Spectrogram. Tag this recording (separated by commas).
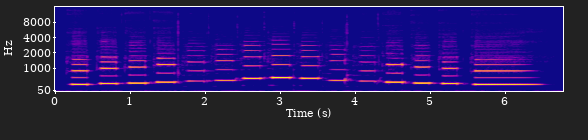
Music, Wind instrument, Musical instrument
